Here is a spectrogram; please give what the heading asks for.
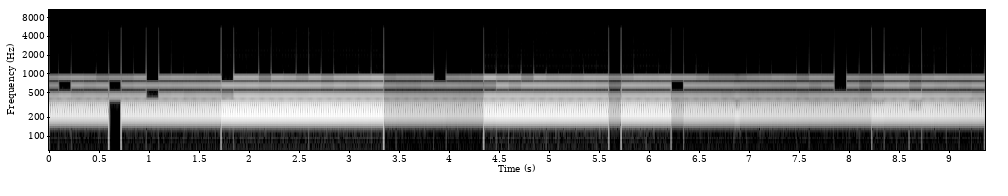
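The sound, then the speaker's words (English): Solar wind sonified from NASA Voyager 2 spacecraft data forms a steady, humming electronic drone of layered sustained tones, broken by occasional sharp clicks and small shifts in level. “That is the sound of the solar wind, the stream of charged particles from the sun that suffuses our entire solar system.”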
